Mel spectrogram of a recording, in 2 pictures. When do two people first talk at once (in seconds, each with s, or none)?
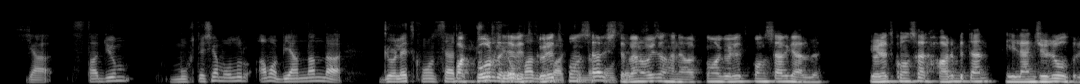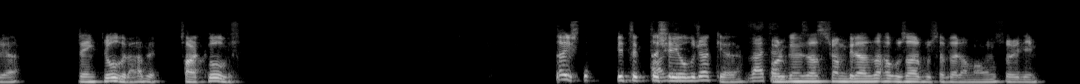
4.5 s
